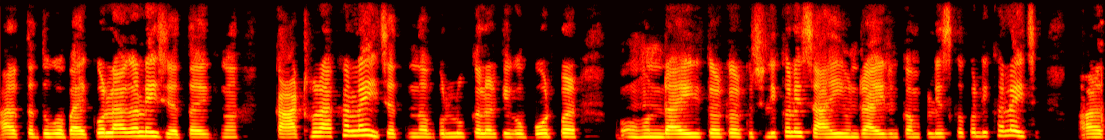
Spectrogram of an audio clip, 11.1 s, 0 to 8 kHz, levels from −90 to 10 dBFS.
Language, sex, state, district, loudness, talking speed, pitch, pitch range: Maithili, female, Bihar, Darbhanga, -17 LUFS, 180 wpm, 200 Hz, 195-225 Hz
